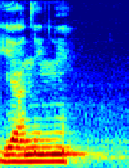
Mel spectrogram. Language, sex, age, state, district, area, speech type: Manipuri, male, 18-30, Manipur, Thoubal, rural, read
